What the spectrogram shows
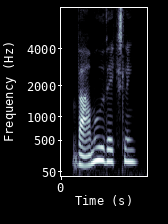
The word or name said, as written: varmeudveksling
